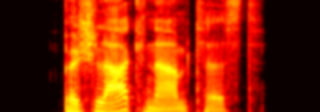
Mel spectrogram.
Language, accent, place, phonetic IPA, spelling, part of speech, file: German, Germany, Berlin, [bəˈʃlaːkˌnaːmtəst], beschlagnahmtest, verb, De-beschlagnahmtest.ogg
- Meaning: inflection of beschlagnahmen: 1. second-person singular preterite 2. second-person singular subjunctive II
